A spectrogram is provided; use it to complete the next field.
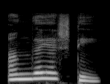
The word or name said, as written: ಅಂಗಯಷ್ಟಿ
